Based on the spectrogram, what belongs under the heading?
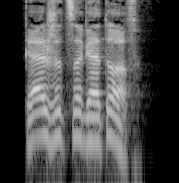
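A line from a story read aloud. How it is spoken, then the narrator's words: Loud shout, shell-shocked. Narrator (Russian): как глухой прокричал контуженный милиционер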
